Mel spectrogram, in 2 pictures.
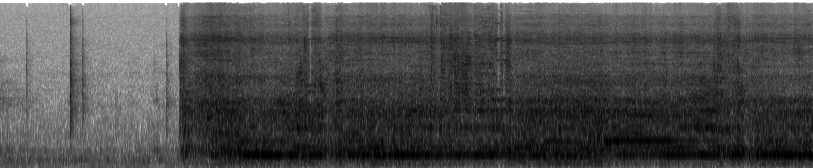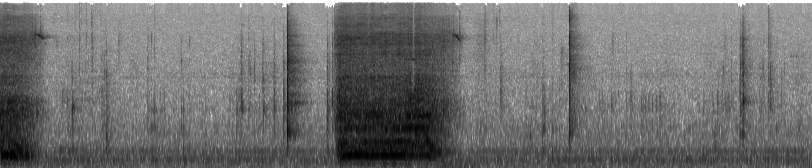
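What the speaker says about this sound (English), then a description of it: "I'm going to get in here with the immersion blender and" An immersion blender purees soft cooked potatoes for a sweet potato jalapeno soup, running loud in a long steady burst of about five seconds, then stopping and giving a second short burst after a pause.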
